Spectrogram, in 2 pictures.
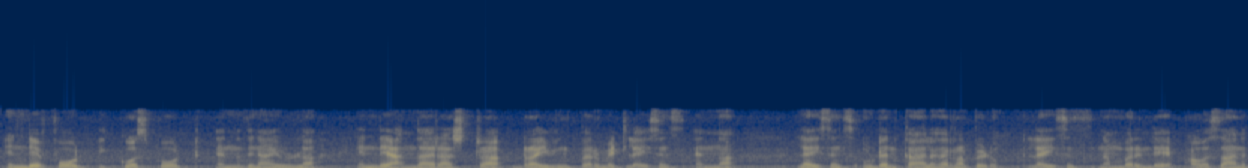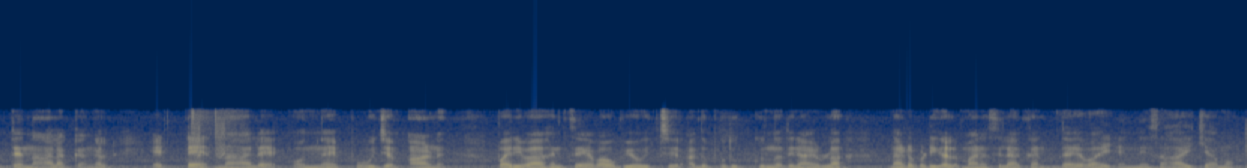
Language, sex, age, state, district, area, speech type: Malayalam, male, 18-30, Kerala, Wayanad, rural, read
